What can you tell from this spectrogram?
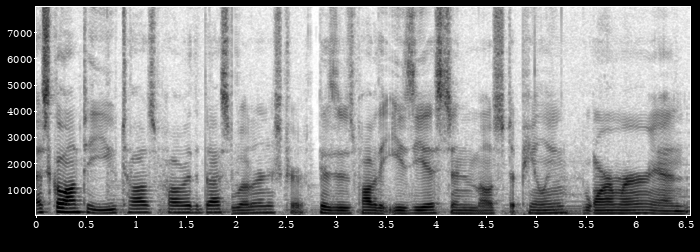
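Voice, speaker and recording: A man talks at a moderate pace, his fairly low voice keeping fairly even intonation as music runs in the background. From Wyoming, Star Valley. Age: young. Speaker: wilderness therapy program participant. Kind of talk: interview testimony.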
